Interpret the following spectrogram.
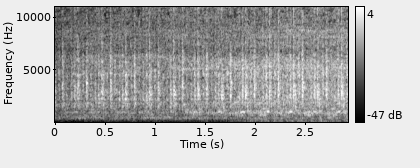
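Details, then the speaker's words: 1976 Postal Jeep parked in the woods for years: sharp, uneven metallic knocking about twice a second over a rough-running engine; oil pressure reading nothing on the gauge, owner suspects oil problem; engine knocking, cause unconfirmed. "But given the sounds of the engine, you know, knocking like a Jehovah's Witness, I'm like, yeah, let's not run it anymore till we figure something out."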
